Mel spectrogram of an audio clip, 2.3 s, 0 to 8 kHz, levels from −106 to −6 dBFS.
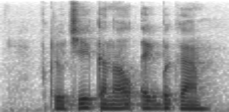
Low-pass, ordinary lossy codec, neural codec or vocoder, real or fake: none; none; none; real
